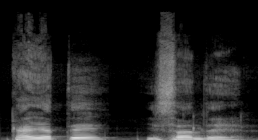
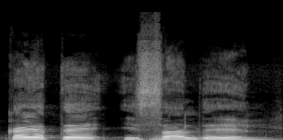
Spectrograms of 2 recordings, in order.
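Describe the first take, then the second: First: "Cállate y sal de él" said firmly, stressing "Cállate"; con autoridad. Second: Slow, firm command on "Cállate"; con autoridad. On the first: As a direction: command it with authority. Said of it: "se dice más fuerte... con autoridad". (ordenar "Cállate y sal de él" con autoridad) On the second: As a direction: order it with full authority. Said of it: "con signos de admiración". ("Cállate y sal de él" dicho con fuerza y autoridad) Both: Shown as a demonstration.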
